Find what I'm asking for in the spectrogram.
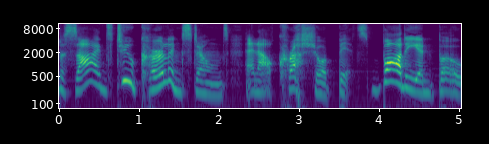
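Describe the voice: Just plain reading aloud.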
